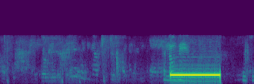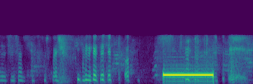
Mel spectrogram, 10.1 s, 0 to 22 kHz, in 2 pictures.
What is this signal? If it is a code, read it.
Ringback tone (China, 450 Hz), with speech.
